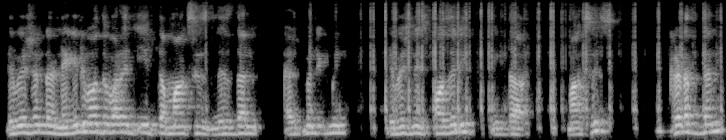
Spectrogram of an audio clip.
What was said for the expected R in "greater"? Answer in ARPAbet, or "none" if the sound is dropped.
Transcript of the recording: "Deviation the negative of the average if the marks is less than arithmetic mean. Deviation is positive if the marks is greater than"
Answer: none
